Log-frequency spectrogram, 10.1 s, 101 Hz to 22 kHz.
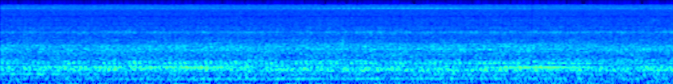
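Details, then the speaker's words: Siemens washing machine on Eco 40-60 with a full 8.35 kg load of coloureds, in a long high spin: steady even drum rush, faint motor tone drifting up and down, no knocking or scraping; normal spin cycle. "Wow. It's actually doing quite a long in spin as well. Surprised, but that might mean it's only going to do a lower end."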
